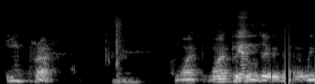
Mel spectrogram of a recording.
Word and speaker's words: Ypres: It's modelled on the poppies that grew after the Great Battle at Ypres, or however you pronounce wipers, as the Tommy calls it. Ypres.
